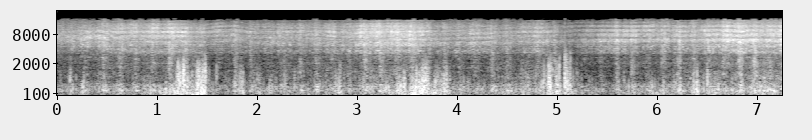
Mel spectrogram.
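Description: Steam-hauled train heard from an open carriage window while running at speed: a steady rumble of wheels on the rails and wind on the microphone, swelling louder a few times.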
